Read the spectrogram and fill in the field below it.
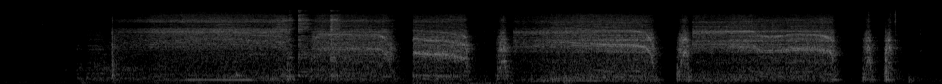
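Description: A cordless drill whirs in bursts.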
